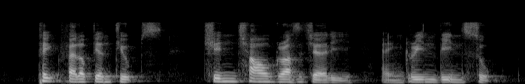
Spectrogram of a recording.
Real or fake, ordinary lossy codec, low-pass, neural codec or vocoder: fake; none; 7.2 kHz; vocoder, 44.1 kHz, 128 mel bands, Pupu-Vocoder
